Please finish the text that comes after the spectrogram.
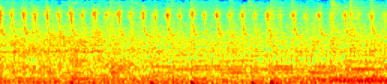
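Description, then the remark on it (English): A U.S. Army helicopter lands right in front of the group, its rotor beating in a steady rapid chop over a loud, rumbling engine drone that fills the whole clip. “Wait, does that say U.S. Army on the helicopter?”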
